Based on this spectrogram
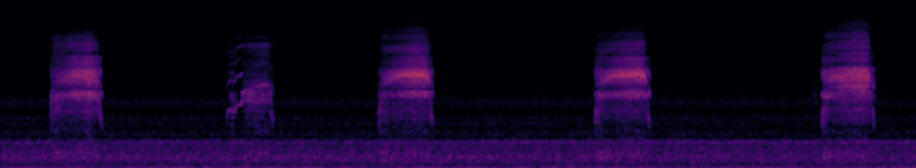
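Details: Wild barn owl nestlings in a monitored nest box give a rhythmic series of four rasping, hissing screeches about every two seconds, with one thinner short call between the first two, over a constant low electrical hum.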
